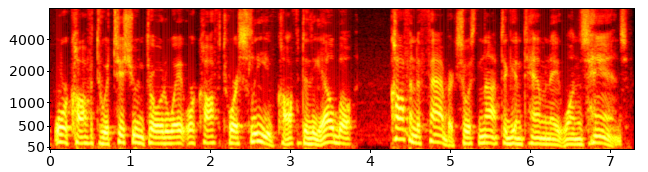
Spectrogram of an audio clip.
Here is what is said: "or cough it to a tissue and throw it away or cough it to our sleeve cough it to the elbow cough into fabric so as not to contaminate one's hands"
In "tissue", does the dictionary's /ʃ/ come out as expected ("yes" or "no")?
yes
